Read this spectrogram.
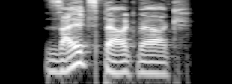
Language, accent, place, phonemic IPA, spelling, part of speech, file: German, Germany, Berlin, /ˈzalt͡sˌbɛɐ̯kvɛɐ̯k/, Salzbergwerk, noun, De-Salzbergwerk.ogg
- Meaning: salt mine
